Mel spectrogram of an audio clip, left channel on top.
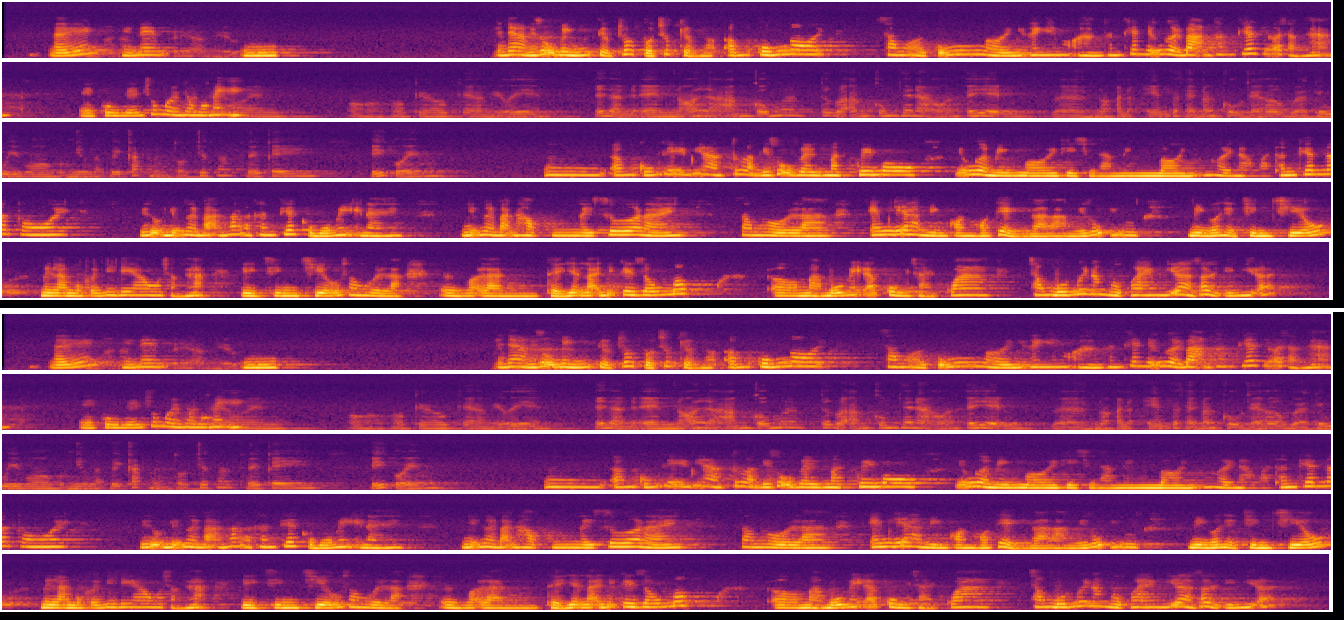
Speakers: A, on the left (about 50°); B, in the centre.
A: Đấy,
B: anh
A: thế
B: anh
A: nên
B: hiểu cái đấy anh hiểu
A: ừ,
B: nhưng
A: thế nên
B: mà
A: là
B: hả,
A: ví dụ mình kiểu chút tổ chức kiểu nó ấm cúng thôi xong rồi cũng mời những anh em họ hàng thân thiết những người bạn thân thiết nữa chẳng hạn để cùng đến chúc mừng
B: nếu mà
A: cho bố
B: theo
A: mẹ
B: em oh, ok ok anh hiểu ý em ý là em nói là ấm cúng á tức là ấm cúng thế nào á ý em về nó anh em có thể nói cụ thể hơn về cái quy mô cũng như là cái cách mình tổ chức á theo cái ý của em á
A: Ừm, ấm cúng thì em nghĩ là tức là ví dụ về mặt quy mô những người mình mời thì chỉ là mình mời những người nào mà thân thiết nhất thôi ví dụ những người bạn rất là thân thiết của bố mẹ này những người bạn học ngày xưa này xong rồi là em nghĩ là mình còn có thể là làm ví dụ như mình có thể trình chiếu mình làm một cái video chẳng hạn thì trình chiếu xong rồi là ừ, gọi là thể hiện lại những cái dấu mốc ờ, mà bố mẹ đã cùng trải qua trong 40 năm vừa qua em nghĩ là rất là ý nghĩa đấy.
